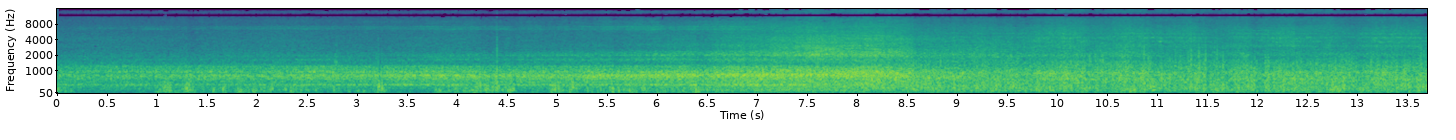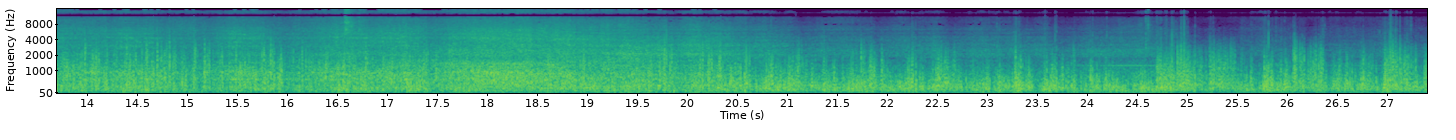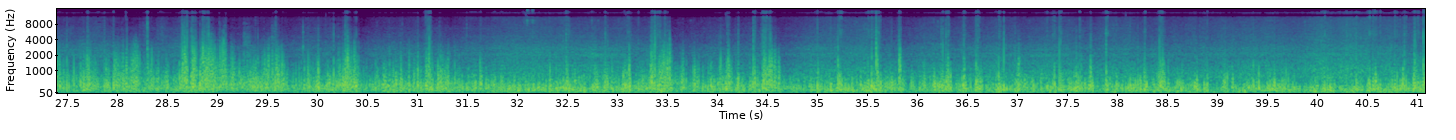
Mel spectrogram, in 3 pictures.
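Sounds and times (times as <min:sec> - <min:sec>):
diesel train engine: 0:00.0 - 0:41.0
train wheels clicking on rail: 0:01.2 - 0:30.4, 0:31.0 - 0:38.6.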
